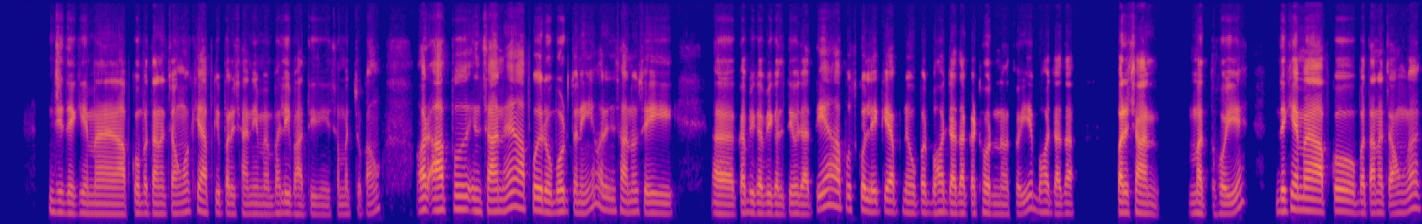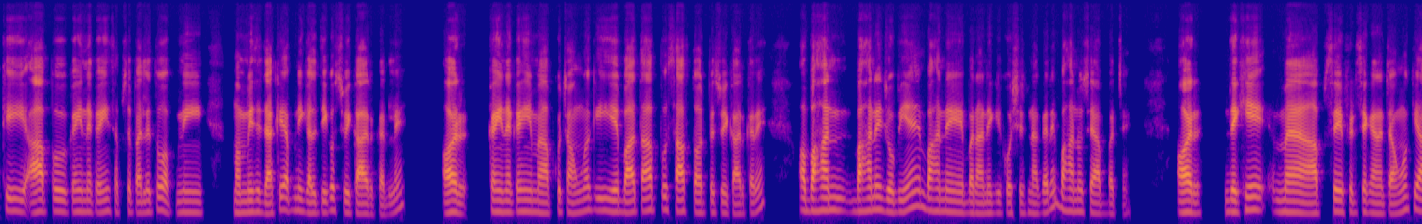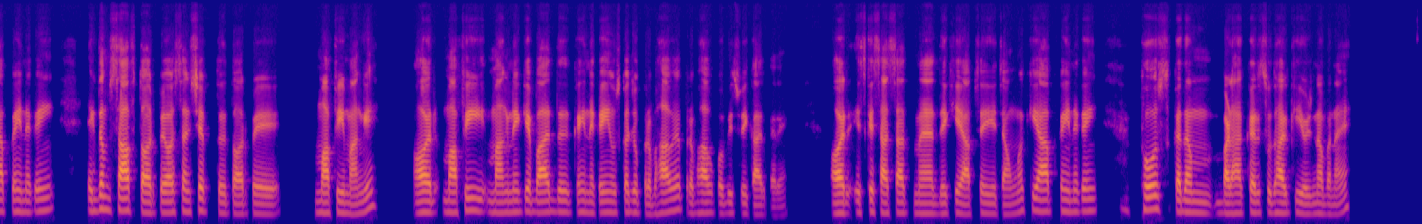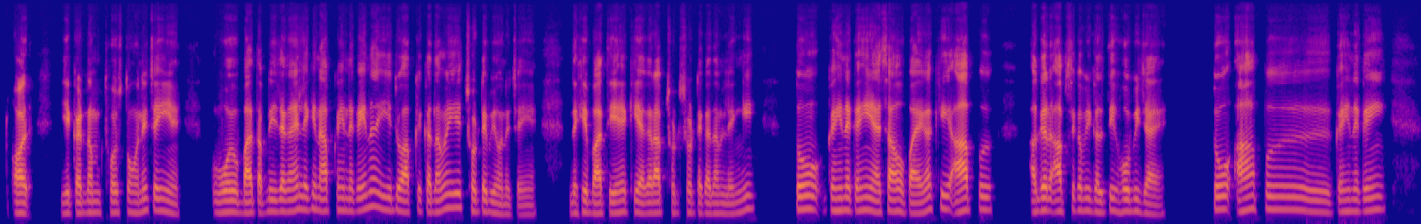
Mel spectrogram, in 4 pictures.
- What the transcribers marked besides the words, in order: tapping
- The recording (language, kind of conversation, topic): Hindi, advice, गलती की जिम्मेदारी लेकर माफी कैसे माँगूँ और सुधार कैसे करूँ?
